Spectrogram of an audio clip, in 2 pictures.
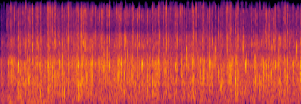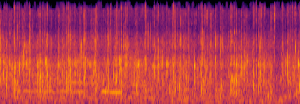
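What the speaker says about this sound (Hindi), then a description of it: "एल्बर्ट आइंस्टीन के लिए जोरदार तालियां।" Schoolchildren at a smart school in Tosham, Bhiwani, break into loud, sustained applause, a dense, even wash of many hands clapping steadily throughout.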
